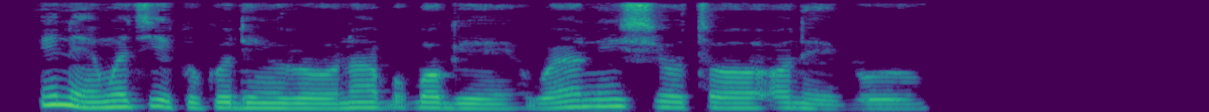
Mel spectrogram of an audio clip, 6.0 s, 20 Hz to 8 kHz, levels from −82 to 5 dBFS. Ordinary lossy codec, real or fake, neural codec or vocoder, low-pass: MP3, 48 kbps; real; none; 7.2 kHz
